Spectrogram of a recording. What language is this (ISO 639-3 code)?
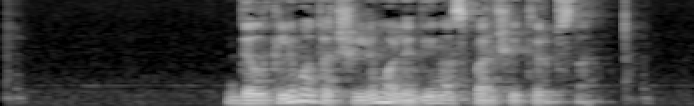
lit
